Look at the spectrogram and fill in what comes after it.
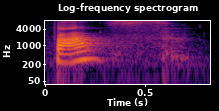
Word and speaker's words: faz: A palavra faz, com Z, é o verbo fazer conjugado na terceira pessoa do singular. A pronúncia dessa palavra é feita com A aberto.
